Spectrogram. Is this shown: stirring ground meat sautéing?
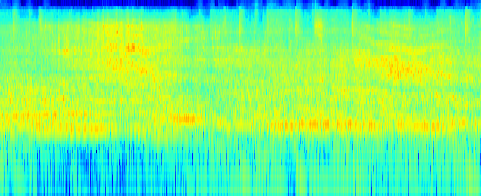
no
